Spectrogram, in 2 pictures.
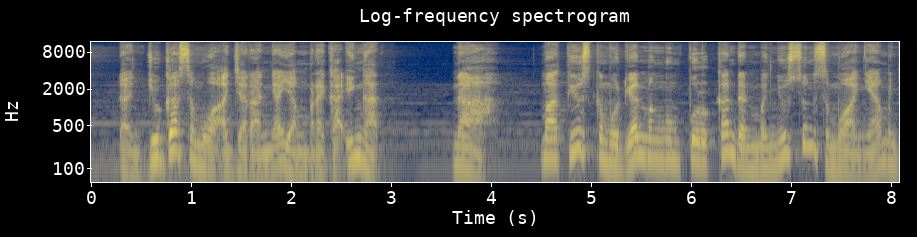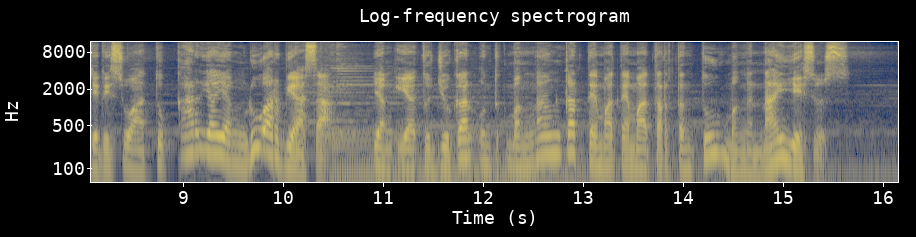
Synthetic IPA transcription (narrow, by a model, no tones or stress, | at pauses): d̥and͡ʒuɡasəmuaʔa̰d͡ʒaɾanɲajaŋməɾekaʔiŋa̰t̪̚ | nah | mat̪iʊskəmudianməŋumpulkandanməɲusʊnsəmuaɲaməɲd͡ʒadisuat̪ukarjajaŋluarbiasa̰jaŋʔiat̪ud͡ʒukanunt̪ʊk̚məŋaŋkat̪ːemat̪emat̪ərt̪ənt̪uməŋənaijesʊ̰s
